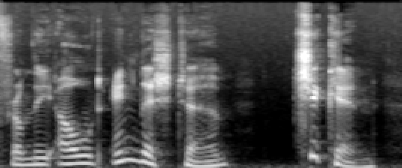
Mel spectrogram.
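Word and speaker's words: cicen: the old English term chicken spelled c i CC e n but pronouncing that first c as CH where it is used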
